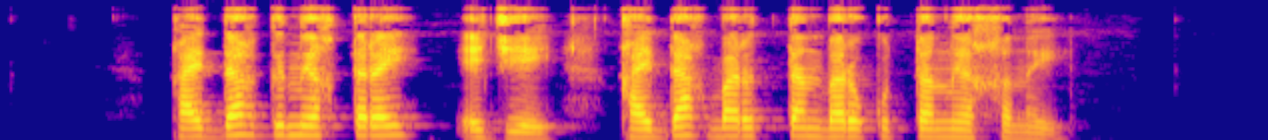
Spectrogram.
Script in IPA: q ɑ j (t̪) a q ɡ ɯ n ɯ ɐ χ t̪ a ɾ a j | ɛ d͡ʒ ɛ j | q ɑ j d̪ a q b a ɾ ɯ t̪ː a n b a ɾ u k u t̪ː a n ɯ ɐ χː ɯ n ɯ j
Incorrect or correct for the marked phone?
incorrect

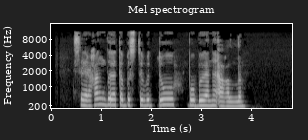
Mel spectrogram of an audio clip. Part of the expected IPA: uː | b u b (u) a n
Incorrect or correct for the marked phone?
incorrect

